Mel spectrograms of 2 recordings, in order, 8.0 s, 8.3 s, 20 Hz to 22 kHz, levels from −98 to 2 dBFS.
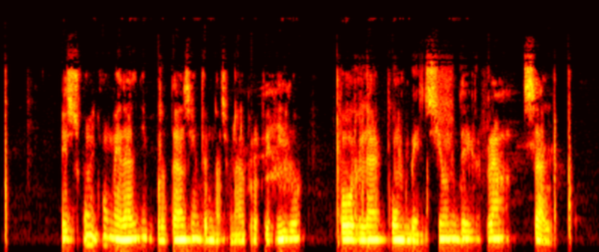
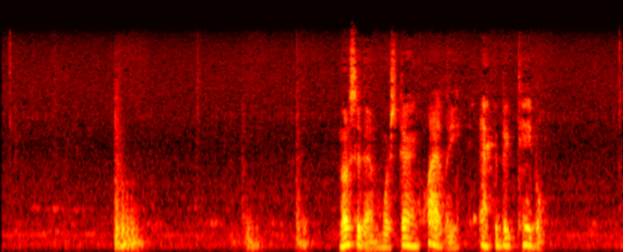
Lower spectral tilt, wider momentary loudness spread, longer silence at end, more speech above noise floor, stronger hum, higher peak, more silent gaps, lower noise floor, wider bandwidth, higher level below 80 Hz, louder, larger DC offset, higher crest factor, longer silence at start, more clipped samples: about the same, -4.5 dB/octave vs -5 dB/octave; second, 11 LU vs 21 LU; second, 0.4 s vs 1.05 s; first, 56 dB vs 31 dB; neither; first, -2 dBFS vs -6 dBFS; neither; first, -71 dBFS vs -58 dBFS; second, 9 kHz vs 14 kHz; first, -56 dBFS vs -64 dBFS; first, -17 LUFS vs -29 LUFS; neither; second, 14 dB vs 26 dB; second, 0.05 s vs 1.5 s; neither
